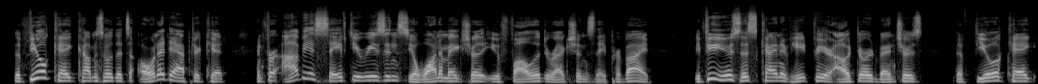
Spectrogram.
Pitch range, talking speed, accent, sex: 140-205 Hz, 230 wpm, American, male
